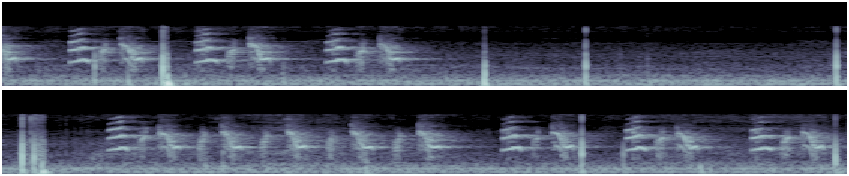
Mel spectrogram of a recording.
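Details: Pet cockatiel singing while dancing and showing its heart-wings display: a run of short harmonic chirps repeated in quick bursts, broken by sharp clicks and taps, over a steady low electrical hum.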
